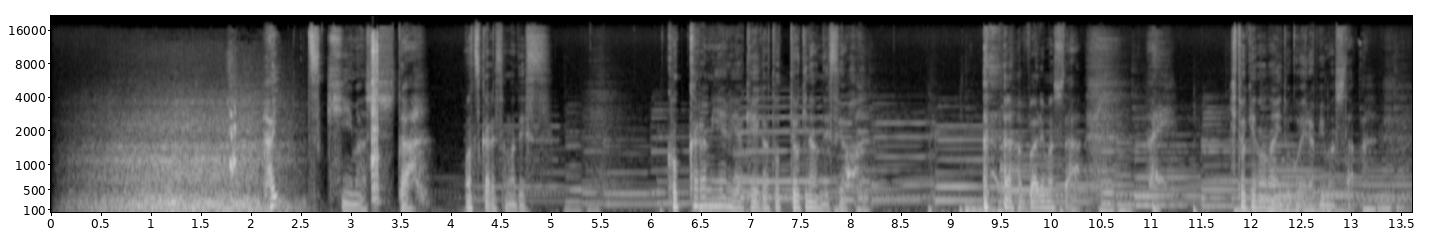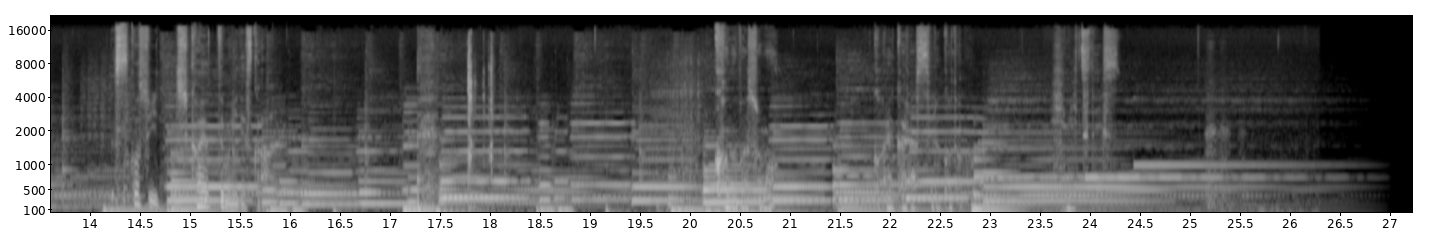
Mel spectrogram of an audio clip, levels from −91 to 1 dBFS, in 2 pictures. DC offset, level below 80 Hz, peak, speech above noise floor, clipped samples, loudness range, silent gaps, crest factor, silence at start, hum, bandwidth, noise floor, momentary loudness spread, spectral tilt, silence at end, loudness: under 0.1%; -42 dBFS; 0 dBFS; 41 dB; under 0.1%; 7 LU; none; 28 dB; 0.1 s; none; 18 kHz; -67 dBFS; 16 LU; -4 dB/octave; 1.1 s; -27 LUFS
